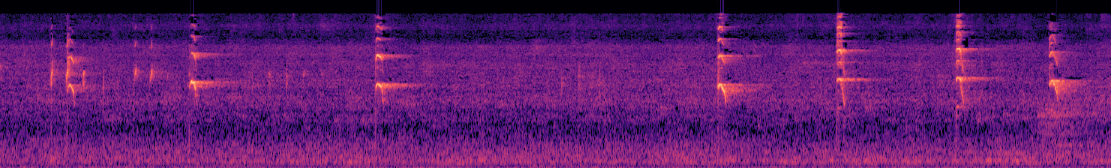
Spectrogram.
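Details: Three-week-old boat-billed heron chicks at Prague Zoo give thin, high, sharply dropping chirps, single or in quick pairs, at uneven intervals a second or more apart over a quiet background.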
